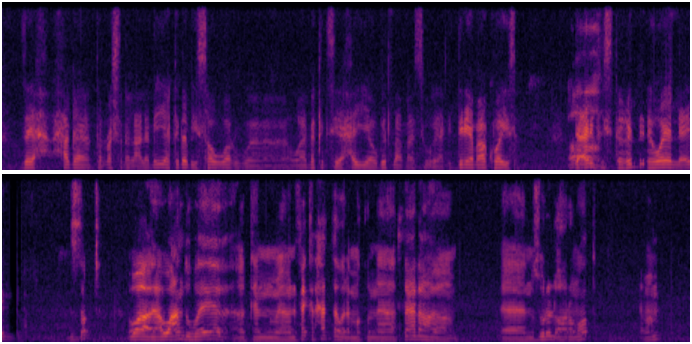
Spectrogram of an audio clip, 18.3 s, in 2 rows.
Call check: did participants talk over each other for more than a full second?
No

